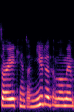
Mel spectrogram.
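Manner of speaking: usual speaking voice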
